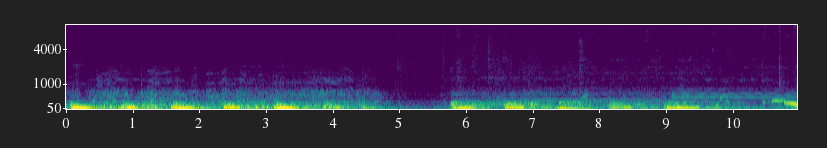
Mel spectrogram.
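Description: Bass-heavy music from a cartoon soundtrack played loud through a home subwoofer, deep bass hits about every 0.8 s. The music drops out for about a second around five seconds in, then resumes.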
